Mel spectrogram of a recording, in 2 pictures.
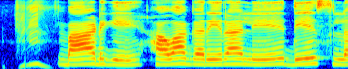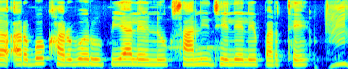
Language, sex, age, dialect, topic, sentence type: Chhattisgarhi, female, 18-24, Northern/Bhandar, banking, statement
